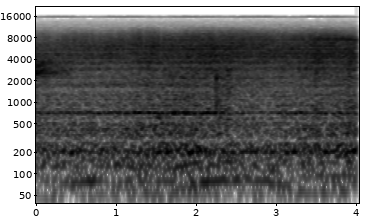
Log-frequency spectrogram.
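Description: Steam locomotive standing with a steady hiss of steam, with a faint steady whine under it.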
